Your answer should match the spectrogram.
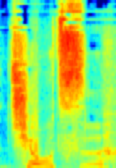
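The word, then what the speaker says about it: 龟兹: so it should be the right way to pronounce the two characters is Qiuzi. So Qiuzi is the ancient name of Kucha, the place here.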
